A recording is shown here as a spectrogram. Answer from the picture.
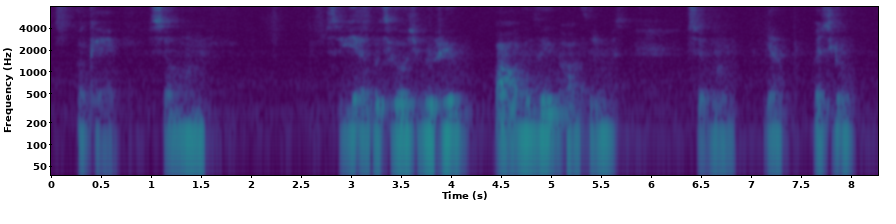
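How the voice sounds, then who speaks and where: Pausing long and often, a man speaks at medium pitch in a dark, mellow, somewhat breathy voice with monotone, flat intonation. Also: moderate pace. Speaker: game reviewer. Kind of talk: casual game review. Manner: halting, filler-heavy.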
